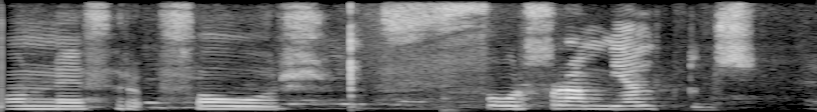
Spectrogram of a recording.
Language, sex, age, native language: Icelandic, female, 10, Icelandic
